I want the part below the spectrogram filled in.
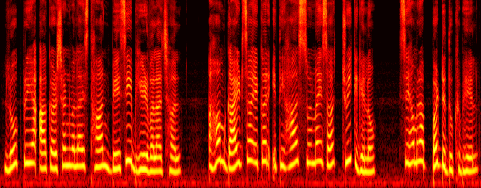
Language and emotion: Maithili, sad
